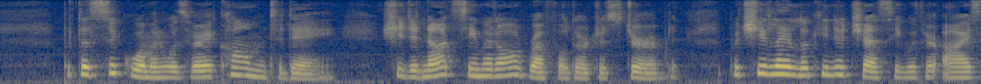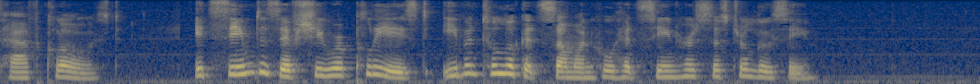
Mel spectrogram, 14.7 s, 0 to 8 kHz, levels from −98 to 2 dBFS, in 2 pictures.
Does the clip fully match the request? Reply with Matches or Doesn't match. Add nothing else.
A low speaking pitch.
Doesn't match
